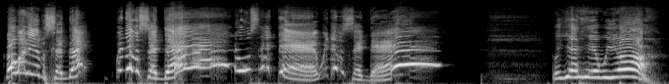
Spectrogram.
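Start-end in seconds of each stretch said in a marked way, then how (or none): 0.1-4.4 very high, squealing protest; hammed-up falsetto lament; mock wail. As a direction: whine it way up high like a comic sob. Comic wail about growing up.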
